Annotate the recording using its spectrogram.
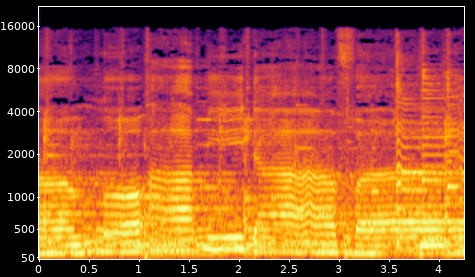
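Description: Buddhist devotional music: a slow chanted melody over plucked strings.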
